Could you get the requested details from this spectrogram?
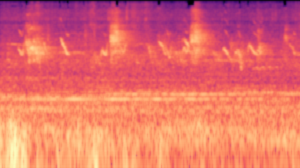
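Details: Young chicks give clear, high, falling peeps in quick succession, with soft background hum and a few broad hissy bursts.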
